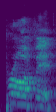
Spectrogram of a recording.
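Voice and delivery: high, loud accusing cry; frantic shout. Acted. Narrator accuses the raven, high frantic shout. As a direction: hurl the word at the bird.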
